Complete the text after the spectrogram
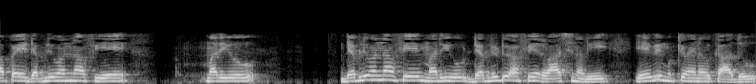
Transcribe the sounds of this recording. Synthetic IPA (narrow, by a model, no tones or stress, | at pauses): pɐjɖɐbljuʋɐnːaːpʰie | mɐɾiju | ɖɐbljuʋɐnːaːpʰieːmɐɾijuɖɐbljuːʈ̬iaːpʰijɐɾʋaːt͡ʃinɐʋieːʋimukʰjɐmɐjnɐʋikaːd̪u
